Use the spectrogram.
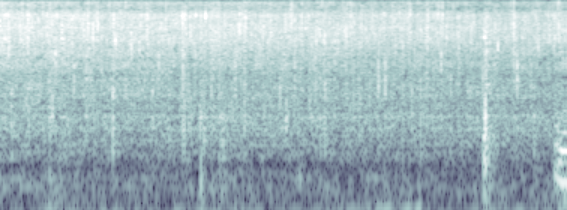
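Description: Potatoes sautéed in a pan with softened tomato, green chilli and onion for a spicy tamarind curry, giving a continuous crackling fry with faint scattered stirring taps throughout.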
